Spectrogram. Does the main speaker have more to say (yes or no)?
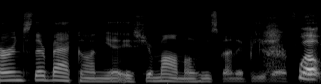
no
